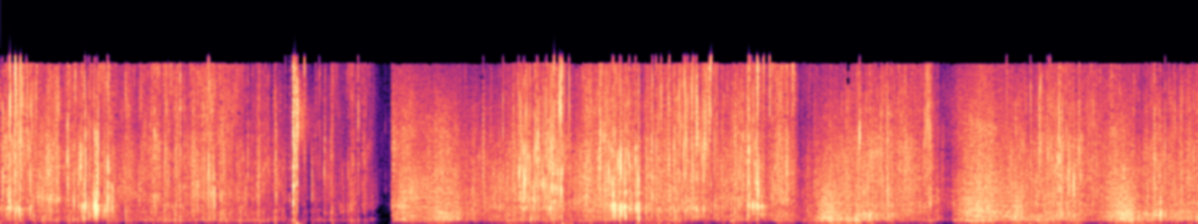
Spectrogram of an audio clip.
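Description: Cupped hands squeeze and crumble thin, brittle amber soap flakes from a large pile of dried soap flakes, then fingers rake through the pile. Dense, bright crinkling and crunching runs almost continuously, broken by a near-silent gap around five seconds and brief dips near ten and twelve seconds.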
